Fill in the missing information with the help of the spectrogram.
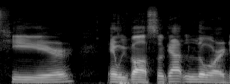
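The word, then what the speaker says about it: Lorde: and we've also got Lord is here it's the E is silent it's cool all right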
